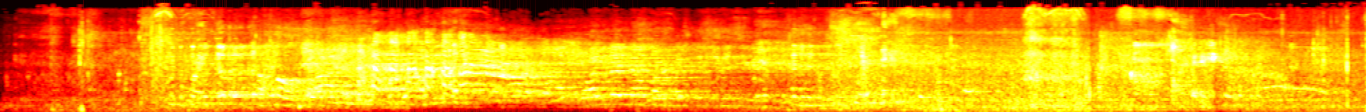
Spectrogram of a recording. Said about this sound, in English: Okay, so I want all of you to open the water bottle. When I say go, you can pour at whatever speed you want, okay? But you cannot stop until I say stop. So you have to keep pouring into this cup until I say stop.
